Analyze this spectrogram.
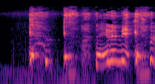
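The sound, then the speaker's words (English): A man's harsh, partly voiced coughs break into his preaching, though he says he is not sick. A few sharp bursts are spread across the moment, with voiced sounds mixed in. “He's trying to make me cough and I'm not even sick.”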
